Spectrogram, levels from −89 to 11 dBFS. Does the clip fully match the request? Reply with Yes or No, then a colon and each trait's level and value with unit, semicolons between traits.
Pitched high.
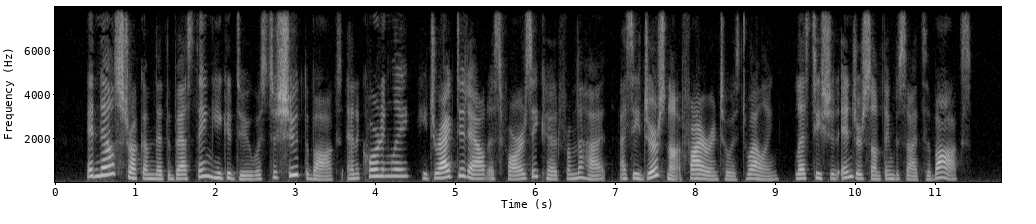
Yes: high, 200 Hz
